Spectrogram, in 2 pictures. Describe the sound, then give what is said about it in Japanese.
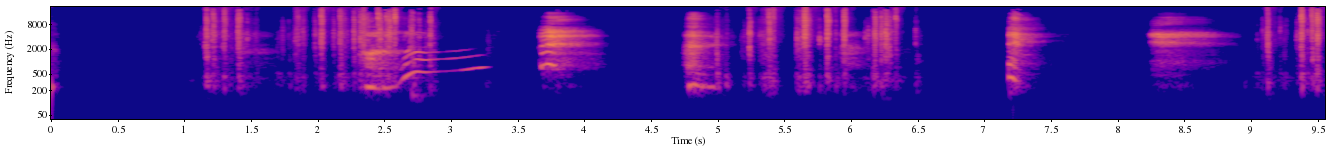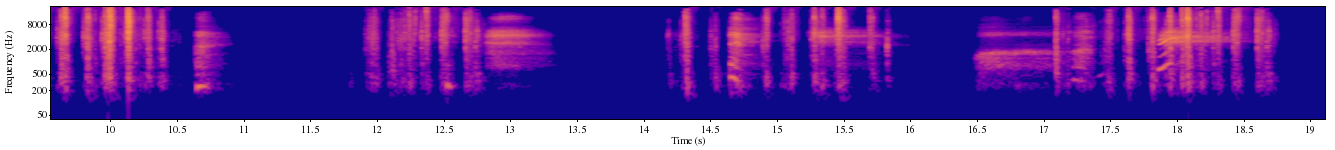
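Playing cards are sprung from one hand to the other, producing many quick bursts of rapid, crisp fluttering clicks, each lasting about a second, separated by short silences. “次はカードが華麗に飛ぶスプリング。”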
